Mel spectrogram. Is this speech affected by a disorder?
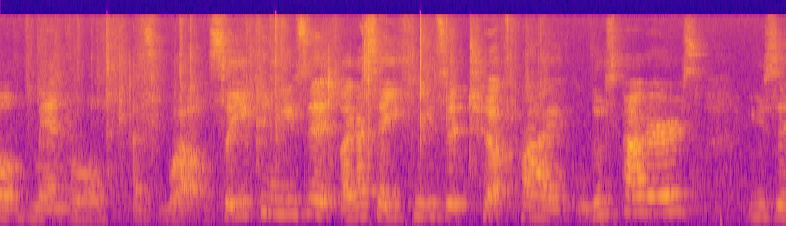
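No.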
